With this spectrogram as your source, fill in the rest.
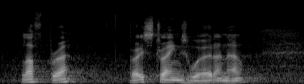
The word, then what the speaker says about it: Loughborough: a little bit about where i'm from loughborough pronunciation loughborough very strange word i know um is in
